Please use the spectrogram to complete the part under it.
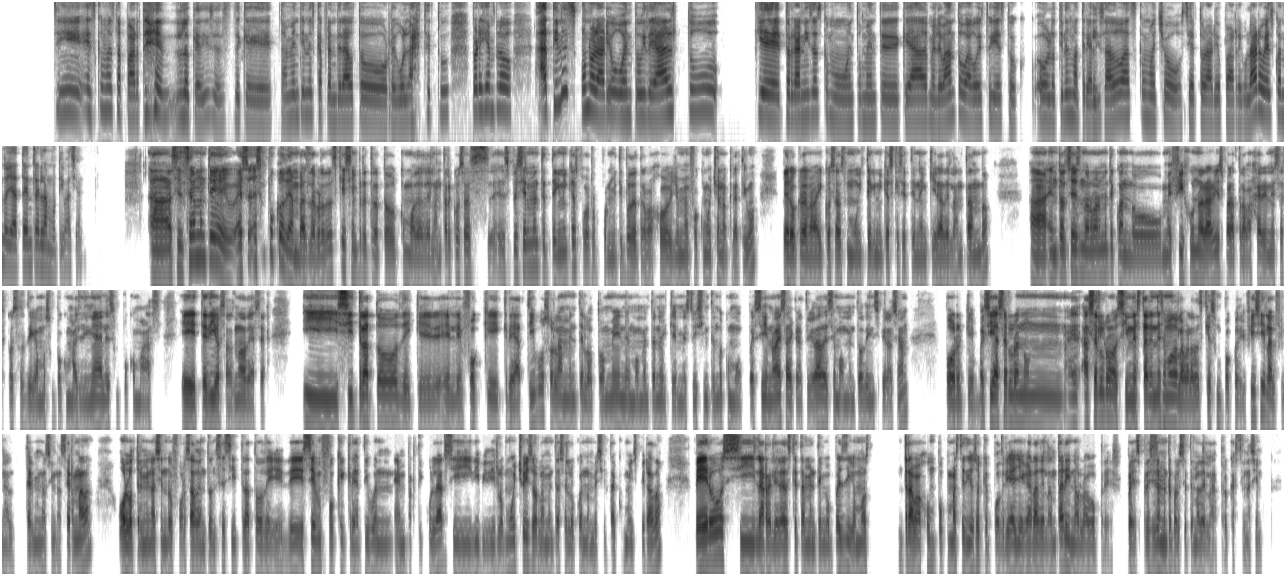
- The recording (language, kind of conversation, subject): Spanish, advice, ¿Cómo puedo reducir las distracciones para enfocarme en mis prioridades?
- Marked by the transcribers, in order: laughing while speaking: "parte"; other background noise; laughing while speaking: "autorregularte"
